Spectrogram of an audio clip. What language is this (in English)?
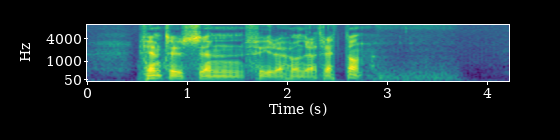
Swedish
